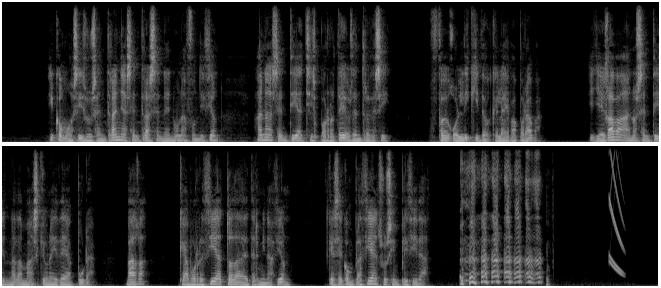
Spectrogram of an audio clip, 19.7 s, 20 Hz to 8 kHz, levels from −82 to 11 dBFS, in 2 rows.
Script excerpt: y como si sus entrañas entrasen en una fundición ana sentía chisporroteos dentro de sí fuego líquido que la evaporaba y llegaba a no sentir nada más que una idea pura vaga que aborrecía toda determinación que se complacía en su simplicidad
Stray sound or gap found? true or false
true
